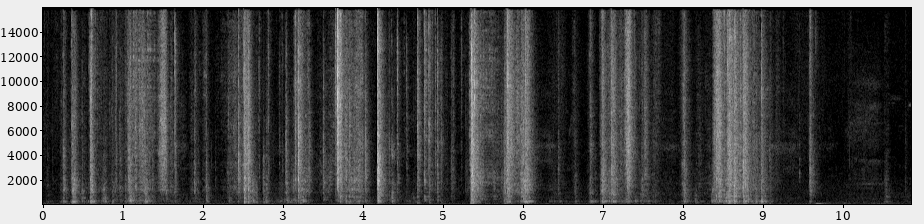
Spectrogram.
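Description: Clattering, clicking and scraping of an old desktop PC's metal case being opened and handled by hand, in irregular bursts.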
